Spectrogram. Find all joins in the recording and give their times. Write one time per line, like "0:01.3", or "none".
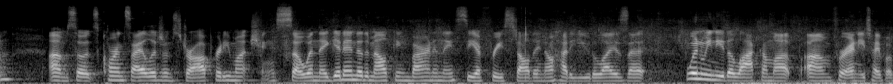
0:02.5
